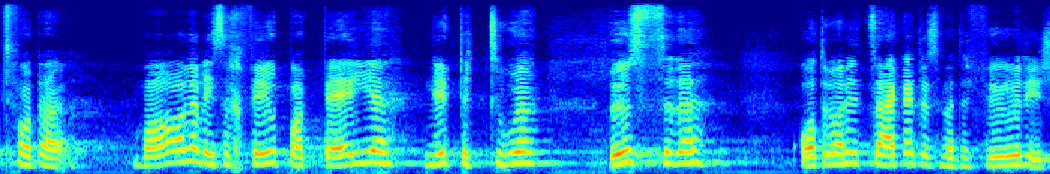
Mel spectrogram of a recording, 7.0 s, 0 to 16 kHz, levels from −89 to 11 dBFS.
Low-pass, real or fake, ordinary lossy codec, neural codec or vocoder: 14.4 kHz; fake; AAC, 48 kbps; codec, 44.1 kHz, 2.6 kbps, SNAC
